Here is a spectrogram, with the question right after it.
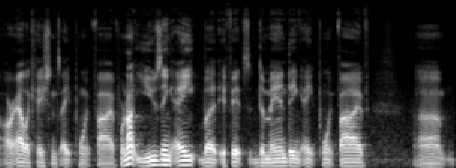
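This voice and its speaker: A man casually talking through a game benchmark, relaxed and rambling with lots of fillers, his voice a little off while he gets over a virus. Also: deep voice. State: recovering from a virus, voice slightly off. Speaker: PC hardware benchmark creator. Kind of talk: casual gameplay benchmark commentary.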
